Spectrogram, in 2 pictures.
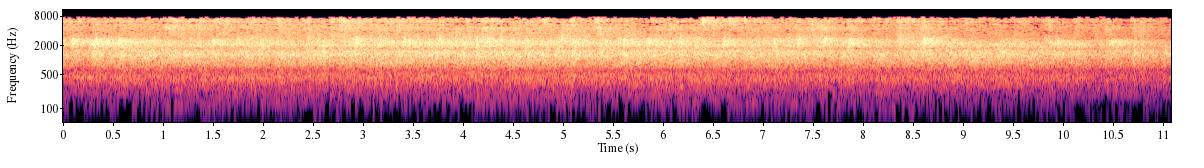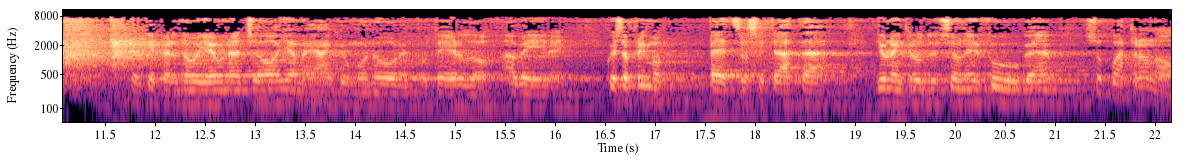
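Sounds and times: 
audience applause: 0.0 - 12.1
speech: 12.1 - 22.1.

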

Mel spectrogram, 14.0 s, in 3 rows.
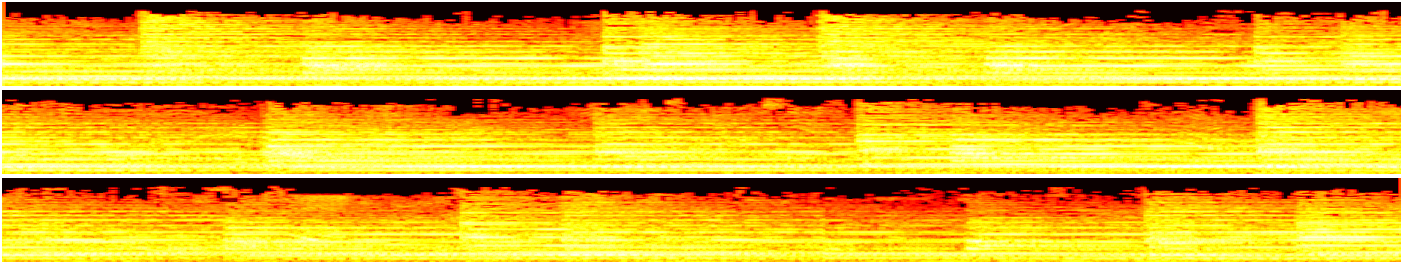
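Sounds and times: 
bells ringing in Forgaria: 0.0 - 13.9.

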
